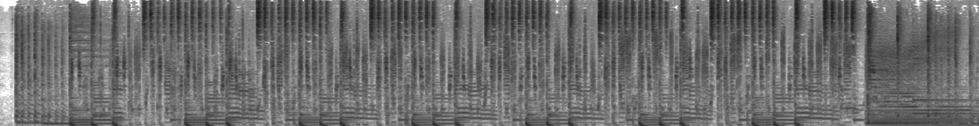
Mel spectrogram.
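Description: A song's instrumental intro from a film soundtrack plays loud, with a steady rhythmic pulse and full harmonic chords. Near the end it shifts into a sustained, denser passage. No voices are heard.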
